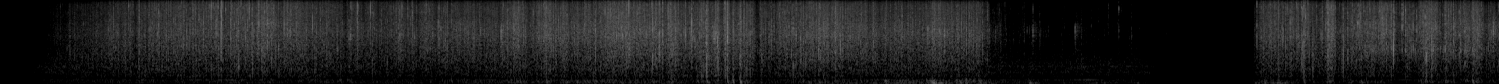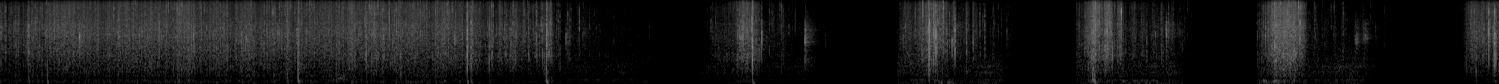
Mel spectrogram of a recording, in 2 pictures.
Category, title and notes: Sound effects > Objects / House appliances
Wood Shavings Crackling and Handling
Handling, twisting, scrunching, squashing, tearing and slapping a handful of wooden shavings. Recorded on Rode NT1-A.
bush, chips, crack, crunch, noise, rustle, scrub, scrunch, shavings, sizzle, tear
